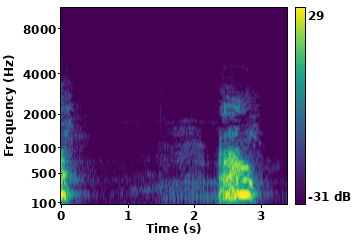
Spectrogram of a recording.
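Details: A Mastiff puppy that thinks he is tough growls low and rumbling, then lets out a single loud, hoarse bark.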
